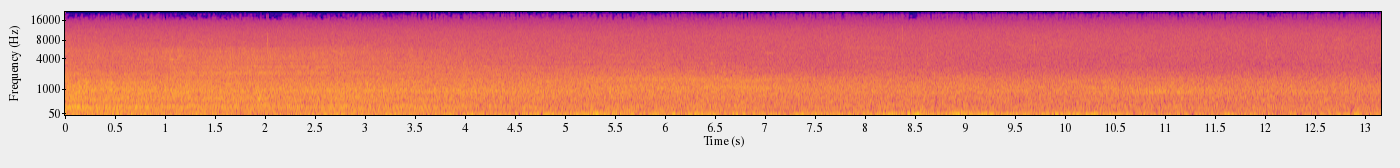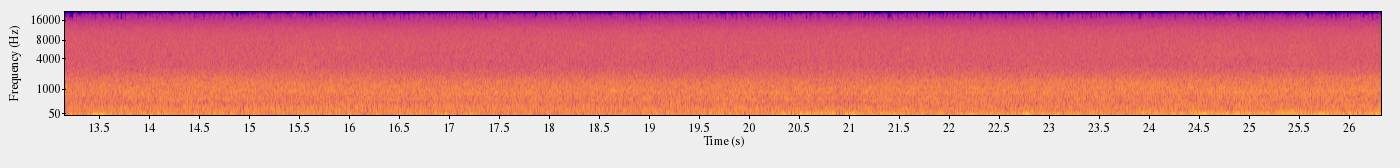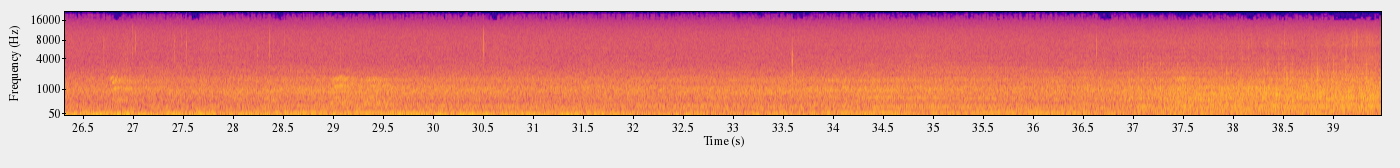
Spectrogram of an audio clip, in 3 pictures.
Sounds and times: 25.0s autos on stone pavement 39.4s

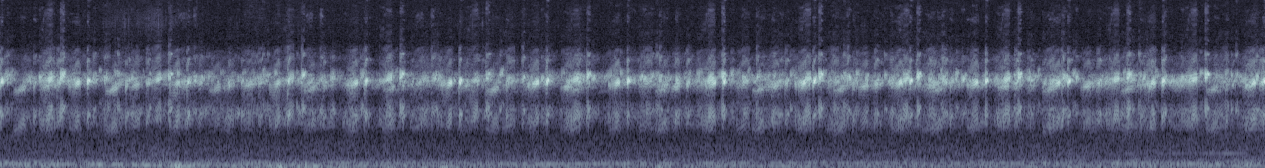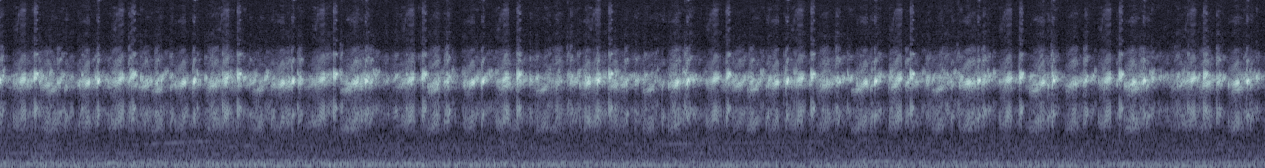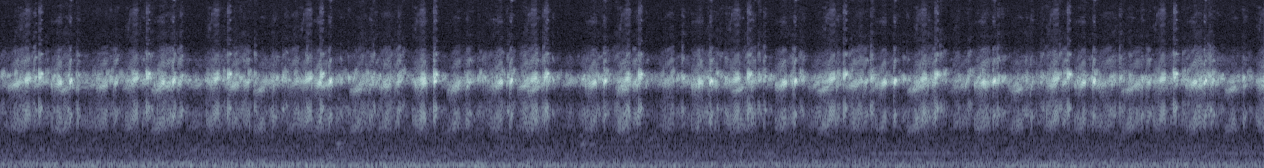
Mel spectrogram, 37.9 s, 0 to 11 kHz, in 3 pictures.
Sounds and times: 0.0s Frogs 37.9s

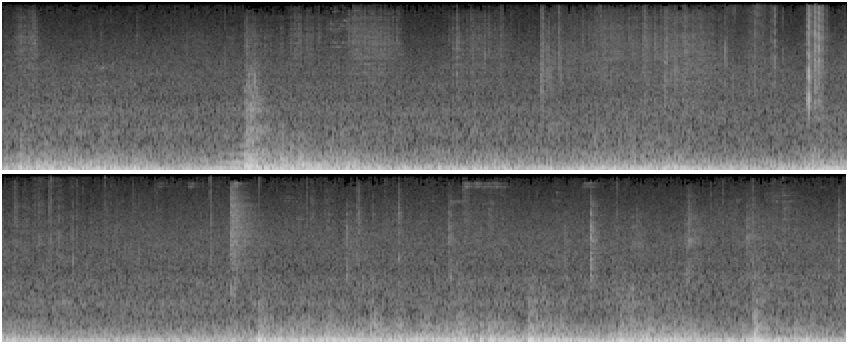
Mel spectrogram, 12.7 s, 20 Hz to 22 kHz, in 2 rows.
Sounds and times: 3.4s river 8.1s
3.6s walking, clogs 8.1s

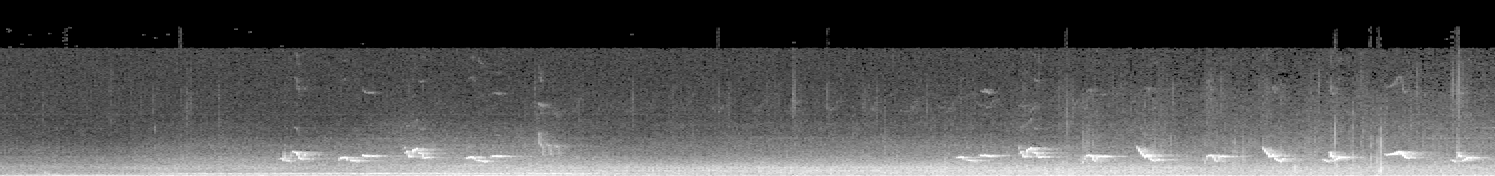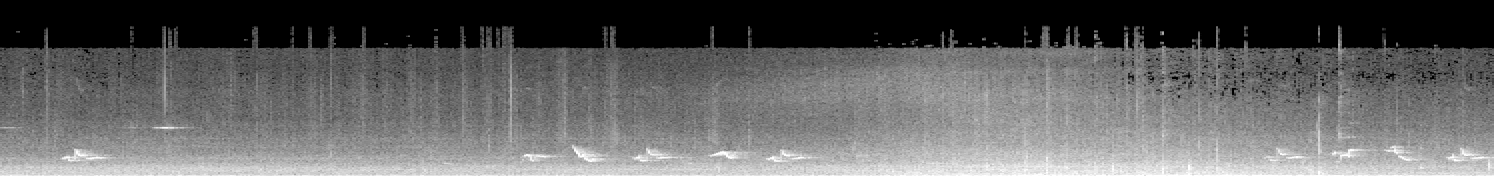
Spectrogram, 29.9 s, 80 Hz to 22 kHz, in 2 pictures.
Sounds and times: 1.6s Robin singing 6.2s
9.6s Robin singing 16.9s
20.2s Robin singing 23.6s
27.6s Robin singing 29.8s

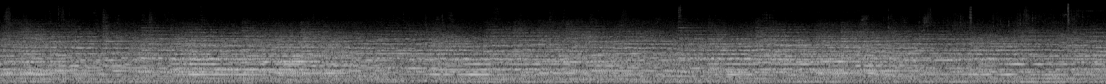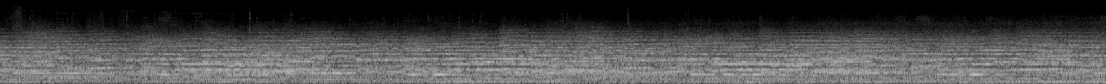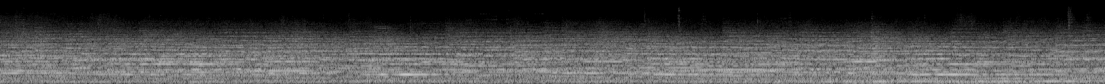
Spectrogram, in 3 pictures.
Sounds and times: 0.0s Bells 33.1s

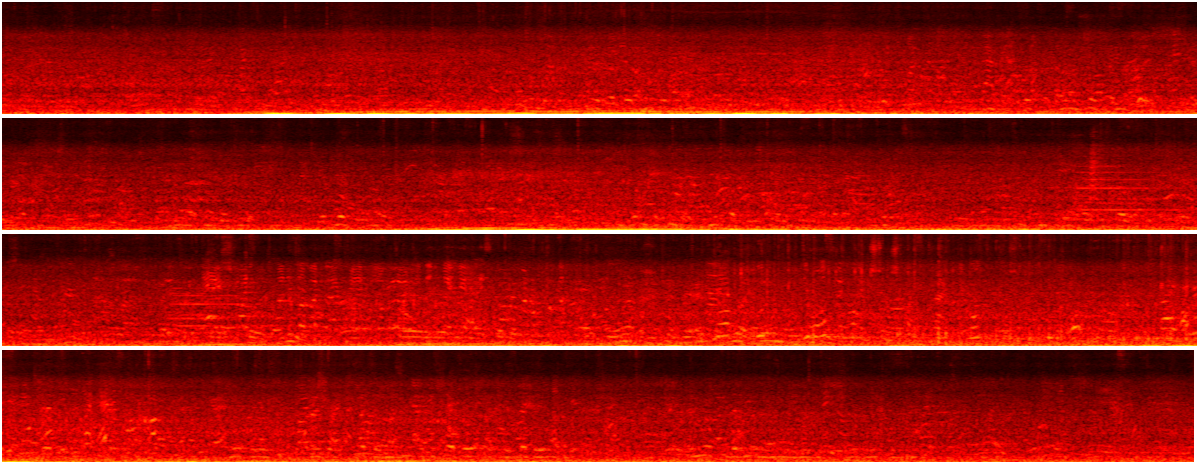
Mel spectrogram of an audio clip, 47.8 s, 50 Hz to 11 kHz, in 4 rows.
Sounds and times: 0.0s rainy day 47.7s
16.0s cars are quite loud 30.9s

